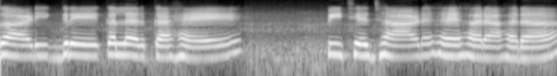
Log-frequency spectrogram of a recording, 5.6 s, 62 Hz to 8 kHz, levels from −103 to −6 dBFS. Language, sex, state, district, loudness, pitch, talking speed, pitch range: Hindi, female, Bihar, Vaishali, -13 LUFS, 225 Hz, 110 wpm, 215-245 Hz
